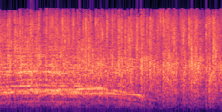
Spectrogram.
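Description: Loud, dense audience applause with cheering, steady clapping throughout, and a few whoops rising above it during the first half.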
